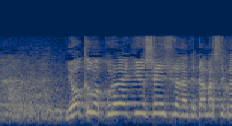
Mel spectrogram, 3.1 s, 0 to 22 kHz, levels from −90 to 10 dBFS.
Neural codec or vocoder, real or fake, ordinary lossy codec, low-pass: none; real; none; none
